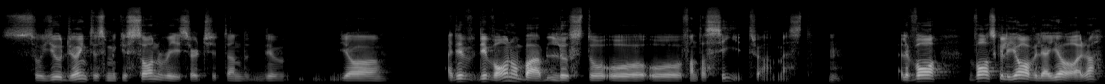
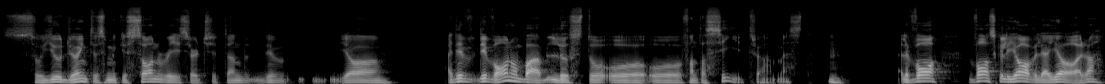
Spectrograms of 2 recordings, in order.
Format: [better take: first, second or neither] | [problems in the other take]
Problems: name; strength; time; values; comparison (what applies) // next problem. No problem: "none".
second | thin; very; fading below 350 Hz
